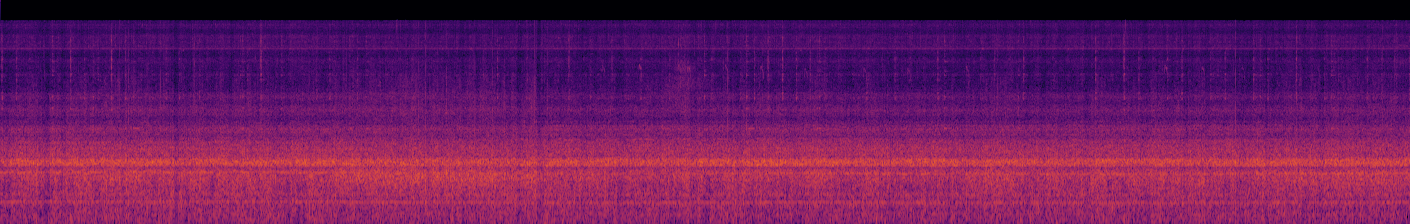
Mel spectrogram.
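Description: A vehicle travelling at a constant speed, making a loud, even running noise with a steady hum that holds unchanged throughout.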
